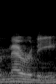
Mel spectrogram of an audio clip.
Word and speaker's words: Meredy: Juvia faces off with Ultir's in a way adoptive daughter, Meredy. And no, I did not mispronounce that name. It is spelled Meredy.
